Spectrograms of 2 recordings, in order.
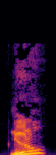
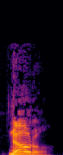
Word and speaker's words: Nodle: He is recently renowned for being a core part of an innovation team to build noodle? Is it noodle or noodle? Nodal.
